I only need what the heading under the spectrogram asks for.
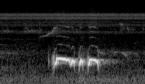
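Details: Zebra dove (merbuk kampung, perkutut lokal) lure song for trapping birds and new birds: one short phrase of three or four soft cooing notes near one pitch, the last slightly longer, against a faint steady high hiss.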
